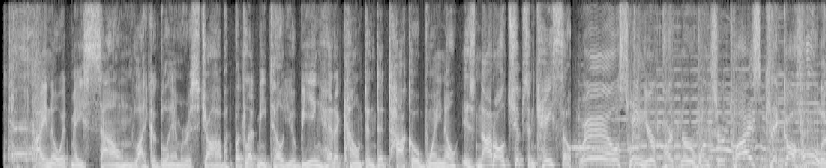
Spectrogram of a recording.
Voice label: men, animation; Approachable, relatable, and authoritative.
